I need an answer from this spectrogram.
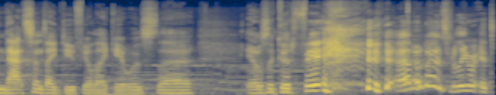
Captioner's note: laughs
